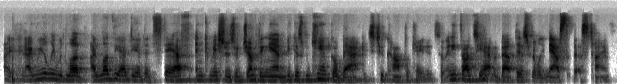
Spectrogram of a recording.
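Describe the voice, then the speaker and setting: A woman with a somewhat low voice chairs a public commission meeting. She moves the discussion along in a methodical way and reads text out slowly for the record. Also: darkish tone, low-quality recording. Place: meeting room.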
